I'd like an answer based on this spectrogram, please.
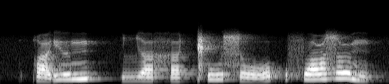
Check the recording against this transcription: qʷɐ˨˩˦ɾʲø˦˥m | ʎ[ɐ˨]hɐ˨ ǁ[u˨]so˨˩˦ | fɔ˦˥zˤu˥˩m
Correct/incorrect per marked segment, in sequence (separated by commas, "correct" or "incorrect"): correct, incorrect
